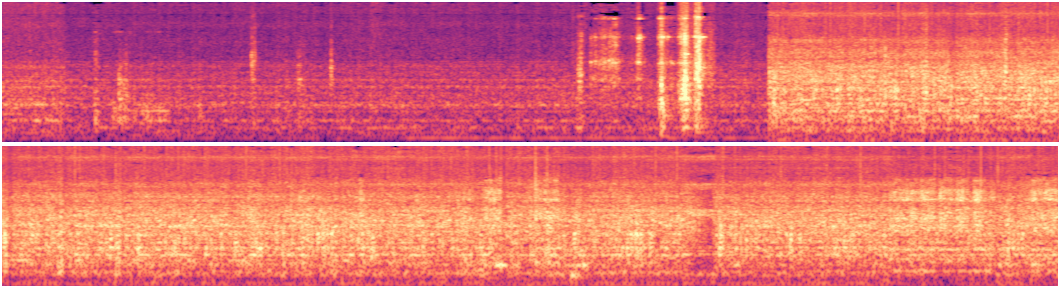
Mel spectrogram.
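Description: Metalworking machine in a workshop: a steady motor hum, then a few sharp clicks and knocks about three seconds in. Near four seconds it changes abruptly to a louder, steady machine noise that carries on.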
